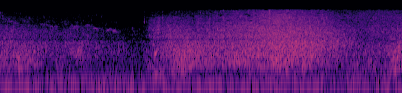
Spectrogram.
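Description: A small sea wave with lightly rippled foam rolls in and washes up onto a sandy shore and around someone's feet with a soft, broad hiss of foamy water, swelling midway and lingering before easing off. No voices are heard.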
